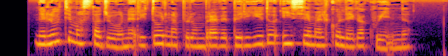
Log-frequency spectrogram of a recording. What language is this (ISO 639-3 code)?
ita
